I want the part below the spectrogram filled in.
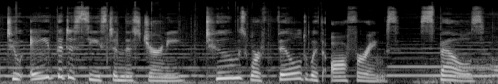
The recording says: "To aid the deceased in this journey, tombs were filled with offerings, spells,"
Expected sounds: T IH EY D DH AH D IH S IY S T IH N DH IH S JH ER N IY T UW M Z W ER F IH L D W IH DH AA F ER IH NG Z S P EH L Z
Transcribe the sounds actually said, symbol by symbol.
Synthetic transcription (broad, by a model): T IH EY D DH AH D IH S IY S T IH N DH IH S JH ER N IY T UW M Z W ER F IH L D W IH DH AA F ER IH NG Z S P EH L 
